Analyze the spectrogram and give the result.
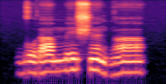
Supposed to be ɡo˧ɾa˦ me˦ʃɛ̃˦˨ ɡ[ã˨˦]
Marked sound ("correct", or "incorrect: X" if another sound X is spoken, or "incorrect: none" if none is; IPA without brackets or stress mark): correct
